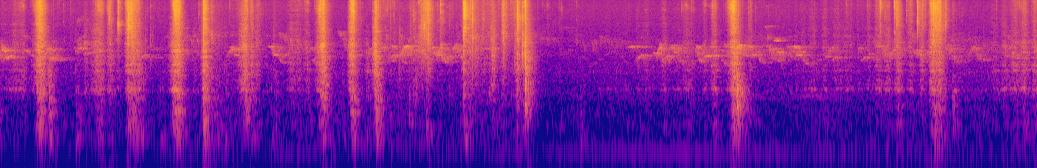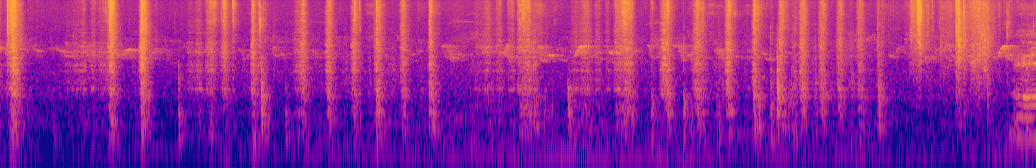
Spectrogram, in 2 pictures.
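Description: A scorp, a hand hollowing tool, takes short cuts into a wooden chair seat blank, giving sharp scraping strokes roughly one or two a second. There is a brief lull about eight seconds in.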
